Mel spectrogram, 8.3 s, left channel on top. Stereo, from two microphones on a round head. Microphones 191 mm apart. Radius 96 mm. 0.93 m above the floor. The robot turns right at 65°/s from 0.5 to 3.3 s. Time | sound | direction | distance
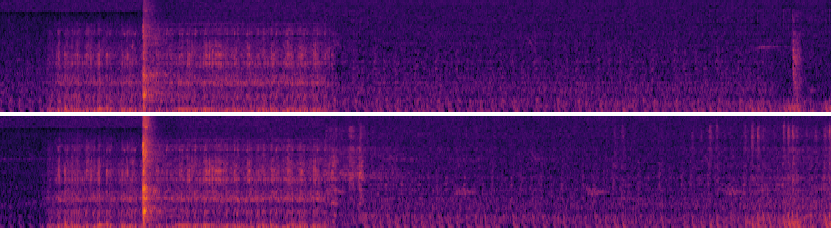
1.4 | a snare drum | 50° right (ahead or behind) | 0.8 m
